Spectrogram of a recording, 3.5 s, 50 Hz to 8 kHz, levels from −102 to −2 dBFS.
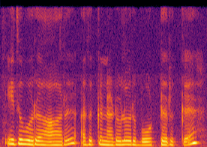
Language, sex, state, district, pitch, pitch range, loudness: Tamil, female, Tamil Nadu, Nilgiris, 200 Hz, 180-235 Hz, -14 LUFS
